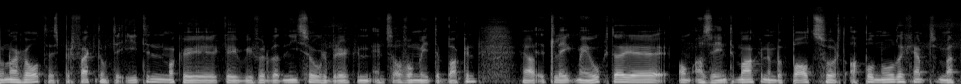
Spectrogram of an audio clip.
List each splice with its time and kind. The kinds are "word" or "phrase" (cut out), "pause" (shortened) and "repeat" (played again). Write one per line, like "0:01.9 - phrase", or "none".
0:03.2 - word
0:03.9 - word
0:05.3 - word
0:06.7 - word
